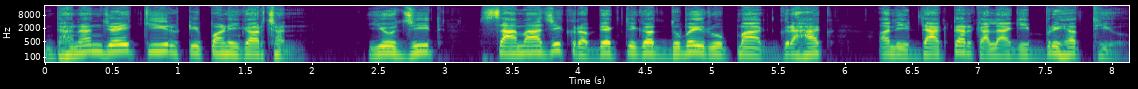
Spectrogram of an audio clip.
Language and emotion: Nepali, neutral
